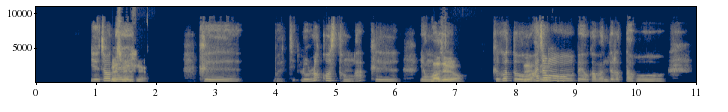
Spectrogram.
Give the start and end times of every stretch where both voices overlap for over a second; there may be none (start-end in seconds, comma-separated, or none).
none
